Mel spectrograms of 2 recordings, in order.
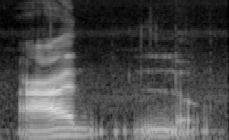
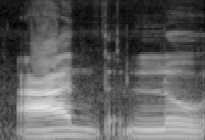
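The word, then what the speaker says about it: عدل: বলা যাবে না যেমন আদলো এরকম ভাবে বলা যাবে না হালকা উচ্চারণ হবে আদল আদল একদম হালকা সিম্পল উচ্চারণটা হবে আদল ওয়া হু ওয়া আ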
